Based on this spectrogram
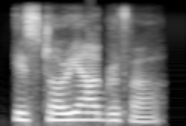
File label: "historiographer", Indian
